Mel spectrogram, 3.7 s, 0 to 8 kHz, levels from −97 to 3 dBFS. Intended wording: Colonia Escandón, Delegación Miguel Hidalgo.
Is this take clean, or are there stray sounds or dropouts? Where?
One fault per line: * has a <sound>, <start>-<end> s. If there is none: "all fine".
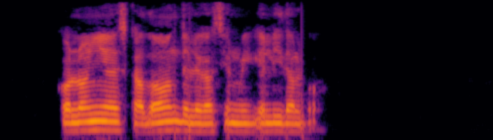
all fine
